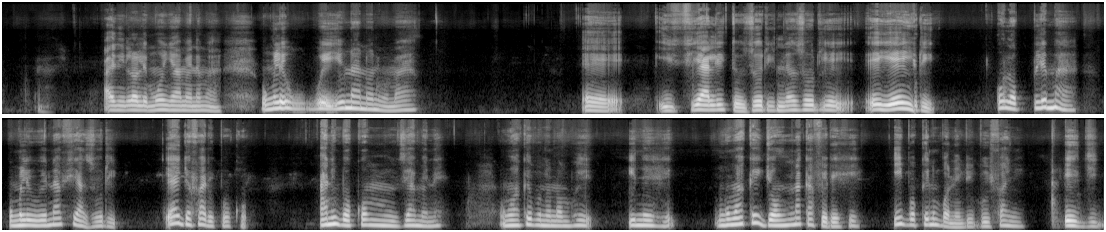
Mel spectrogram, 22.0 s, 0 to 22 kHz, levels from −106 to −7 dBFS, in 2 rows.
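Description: Speech, with a sudden jump forward at 9.13 s where about 0.4 s of audio vanishes and the two sides butt together with no gap. This is a skip ahead: a stretch of audio was dropped while later audio was already waiting, so playback leapt past it. Right after, from 9.25 s to 11.16 s, the speech sounds hurried while keeping its pitch, running at about 108 percent speed. That is a jitter buffer speed-up: the buffer held more delay than its target, so the receiver repeatedly cut out tiny pitch-period slices, removing roughly 150 ms in total to catch up.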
